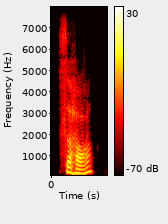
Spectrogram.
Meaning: six
- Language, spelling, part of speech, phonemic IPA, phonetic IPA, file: Marathi, सहा, numeral, /sə.ɦa/, [sa], LL-Q1571 (mar)-सहा.wav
